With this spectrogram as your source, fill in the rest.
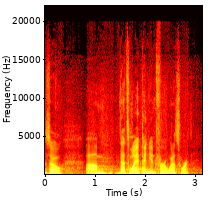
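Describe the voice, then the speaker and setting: This man has an unremarkable speaking voice at a medium pitch. He talks at a moderate pace with lively intonation. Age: 60s. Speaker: precious metals analyst. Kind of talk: conference Q&A. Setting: stage with audience. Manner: casual, conversational.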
